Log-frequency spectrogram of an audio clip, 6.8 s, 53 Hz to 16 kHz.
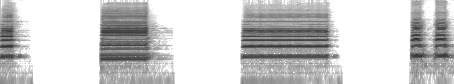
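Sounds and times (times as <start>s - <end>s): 
assorted car horns: 1.5s - 2.4s, 3.6s - 5.1s, 6.2s - 6.8s.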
